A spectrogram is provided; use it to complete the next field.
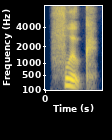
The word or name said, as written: fluke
